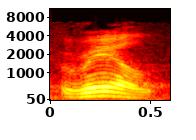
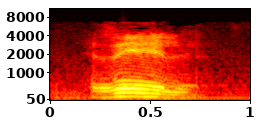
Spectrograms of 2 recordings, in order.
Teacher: The English R comes from the middle of the tongue, whereas the Arabic Ra comes from the tip of the tongue, along with the incisors or the gum behind the incisors.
